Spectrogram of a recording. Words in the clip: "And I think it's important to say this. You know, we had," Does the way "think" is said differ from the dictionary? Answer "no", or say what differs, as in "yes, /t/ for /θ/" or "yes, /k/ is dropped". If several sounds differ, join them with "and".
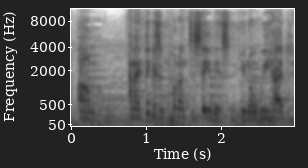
no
